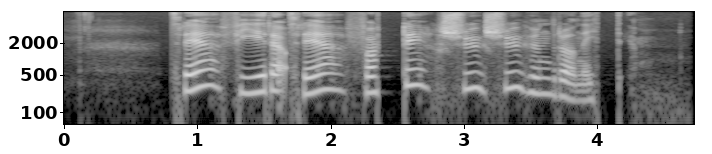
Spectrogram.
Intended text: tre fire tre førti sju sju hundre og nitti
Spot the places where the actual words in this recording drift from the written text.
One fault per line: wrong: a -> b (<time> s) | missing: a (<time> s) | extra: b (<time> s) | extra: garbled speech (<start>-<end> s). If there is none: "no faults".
no faults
